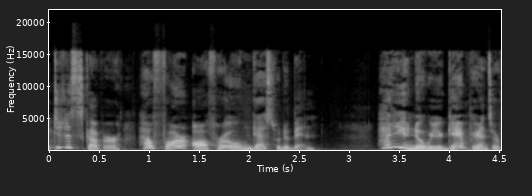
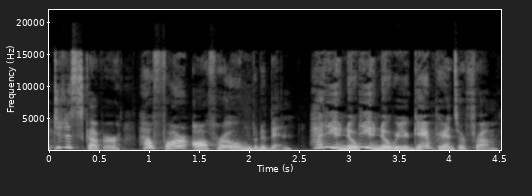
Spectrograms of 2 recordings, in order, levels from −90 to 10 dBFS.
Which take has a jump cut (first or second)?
second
